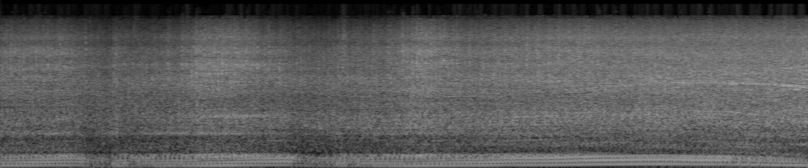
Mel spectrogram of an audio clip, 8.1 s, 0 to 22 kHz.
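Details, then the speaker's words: Truck idles with a heavy, uneven low rumble and an irregular pulse, plus a brief blip; running rough, cause unconfirmed, and the starter solenoid is suspected weak or sticking. "5 trucks in here. Seriously? That thing sounds like a turd."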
